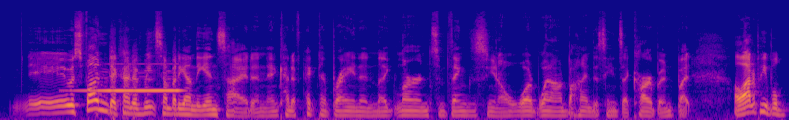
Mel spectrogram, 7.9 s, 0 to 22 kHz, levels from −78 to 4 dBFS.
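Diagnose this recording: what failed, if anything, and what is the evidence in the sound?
A loudspeaker feedback squeal, in the acoustic and analogue path between a loudspeaker and the microphone feeding it, runs from 0.58 s to 1.99 s in the speech. A pure tone near 957 Hz swells over roughly half a second and settles about 5 dB above the speech, then stops just before "inside and and kind". At that frequency the loop gain exceeded unity, so the tone fed on itself.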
